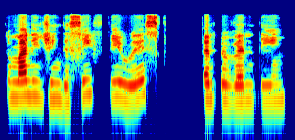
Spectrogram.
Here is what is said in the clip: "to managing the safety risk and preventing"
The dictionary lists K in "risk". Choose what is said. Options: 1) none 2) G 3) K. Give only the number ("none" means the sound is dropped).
3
